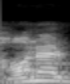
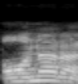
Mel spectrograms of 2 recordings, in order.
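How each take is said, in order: First: The word starts with an audible h sound. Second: The word starts with a vowel, no h. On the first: The speaker calls it wrong. "আমরা অনেকে ভুল করে হনার বলি" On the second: The speaker calls it right.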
